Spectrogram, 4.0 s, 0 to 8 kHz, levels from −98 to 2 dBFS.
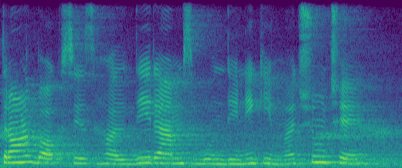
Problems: none marked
